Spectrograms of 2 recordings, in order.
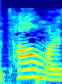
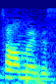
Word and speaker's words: Ptolemy: The Ptolemy, spelled with a P, P-T-O-L-M-E-Y, got Egypt, North Africa.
